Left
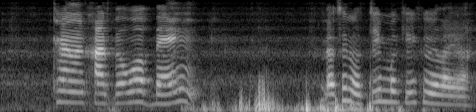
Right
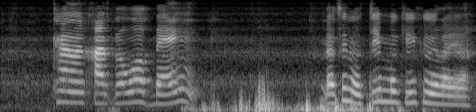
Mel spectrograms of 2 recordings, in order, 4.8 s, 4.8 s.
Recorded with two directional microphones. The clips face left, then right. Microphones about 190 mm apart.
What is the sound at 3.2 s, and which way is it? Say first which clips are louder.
A woman's voice: right 3 dB; 15° right (ahead or behind).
